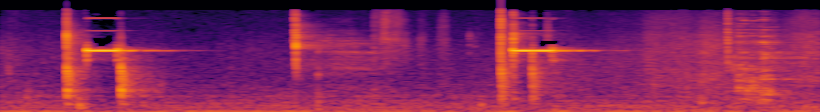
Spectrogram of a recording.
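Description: Pressure cooker control panel beeps as saute mode is switched on: two short, bright electronic beeps about two seconds apart, each preceded by a button click, close and clear in a quiet kitchen.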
